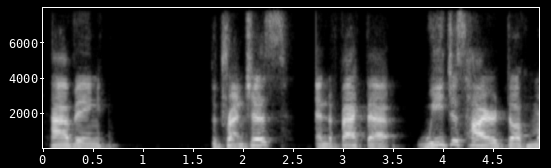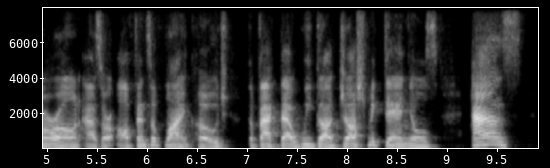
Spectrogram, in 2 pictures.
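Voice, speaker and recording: A man hosting a sports fan vlog, thinking aloud in casual, unscripted commentary with pauses and fillers. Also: a little high, pushed and bright. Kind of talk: casual mock draft commentary.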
